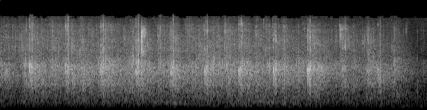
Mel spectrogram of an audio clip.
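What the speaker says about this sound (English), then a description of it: "So please give yourselves a little round of applause if you would." Rally attendees at a community changemakers' event give themselves a round of applause, a fairly quiet, even spread of many hands clapping with no voices over it.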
